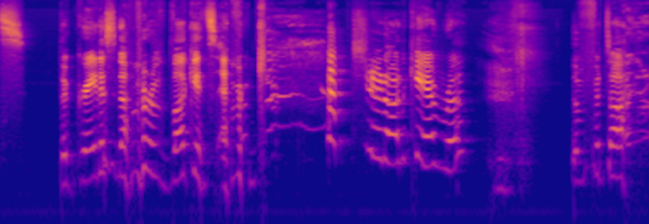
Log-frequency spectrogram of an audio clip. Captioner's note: laughing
